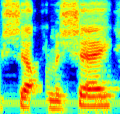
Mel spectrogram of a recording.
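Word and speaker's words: Shelley Mechett: linkedin facebook all at my name shelf mache because i don't like things to be difficult but i will spell it for you because you know unfortunately it's not spelled how it sounds and it's s h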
